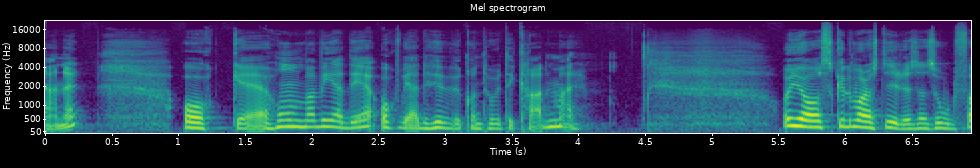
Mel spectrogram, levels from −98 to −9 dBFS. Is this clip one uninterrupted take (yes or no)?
yes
